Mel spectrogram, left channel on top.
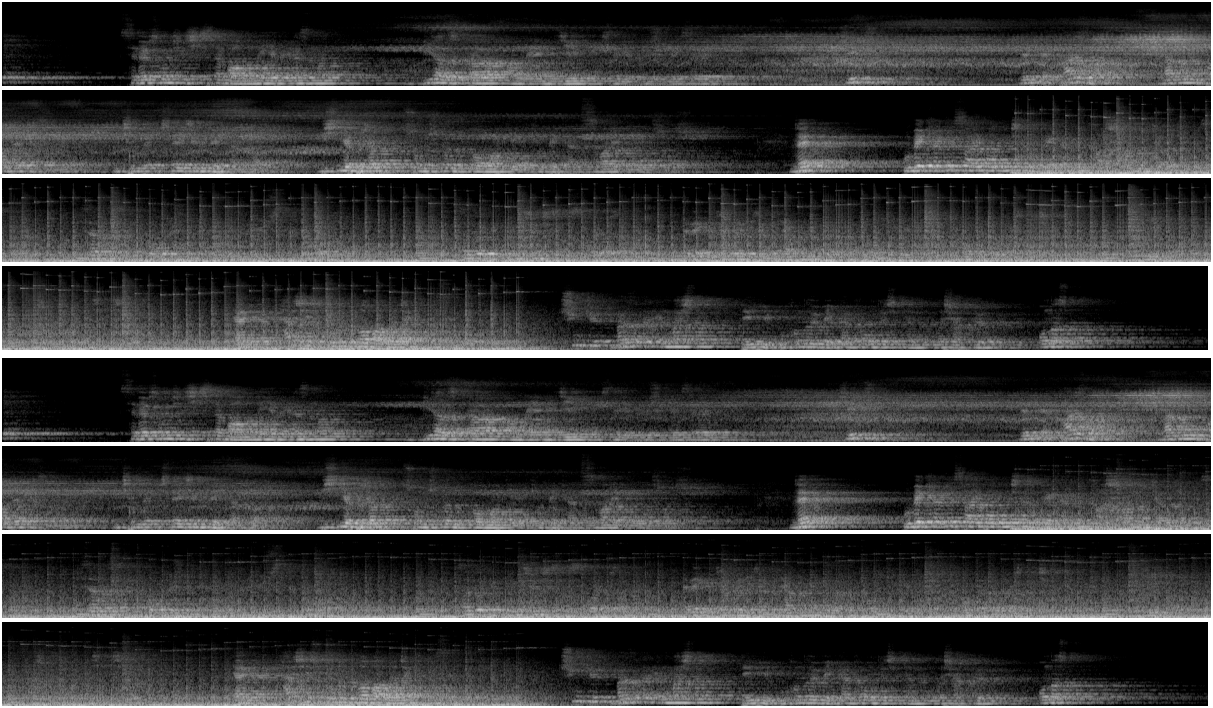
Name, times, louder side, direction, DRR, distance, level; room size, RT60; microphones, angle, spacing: voice 1, 1.2-3.4 4.0-7.2 8.3-9.2 10.2-11.1 11.5-12.8 13.3-14.8 15.2-19.0 19.7-20.3 20.7-20.8 21.1-24.4 24.9-27.6 28.7-30.5 31.0-34.9 35.6-38.0 38.3-41.1 41.8-43.4 43.6-46.2 46.6-46.9, equal, 5° right, -5 dB, 7.0 m, -28 dB
sound 1, 3.3-19.6, left 3 dB, 25° left, 1.6 m, -37 dB
sound 2, 22.2-41.5, equal, 45° left, 2.2 m, -24 dB
28.0 x 15.5 x 8.6 m, 2.8 s
head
